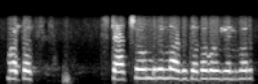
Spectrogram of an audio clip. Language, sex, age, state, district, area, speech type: Kannada, female, 18-30, Karnataka, Gadag, rural, conversation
